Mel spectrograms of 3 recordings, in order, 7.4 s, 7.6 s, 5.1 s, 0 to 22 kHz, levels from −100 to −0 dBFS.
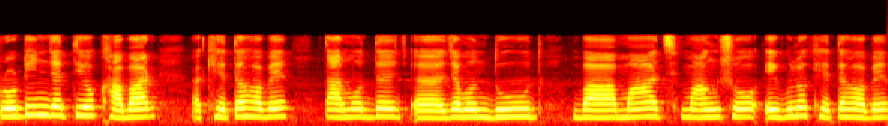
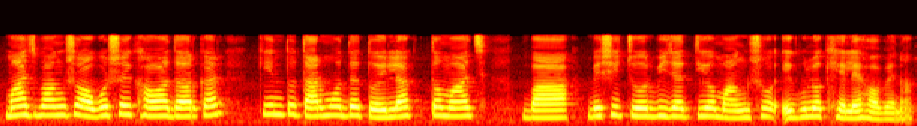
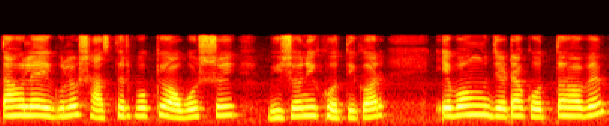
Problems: none marked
